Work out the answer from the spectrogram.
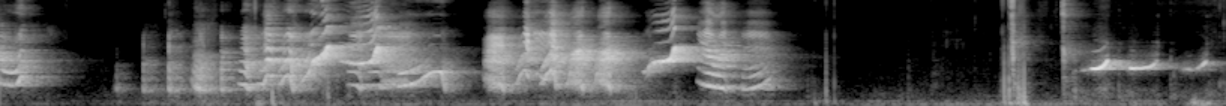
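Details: Pet green ringneck parakeet, tame and talking, chattering in two long bouts of squeaky, downward-bending notes, then a quiet gap, a couple of clicks and a short series of thin whistled notes.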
